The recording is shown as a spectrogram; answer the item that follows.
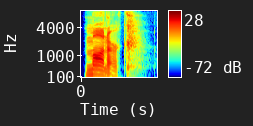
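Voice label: "monarch", American English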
